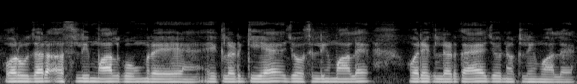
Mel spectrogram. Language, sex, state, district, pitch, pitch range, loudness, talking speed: Hindi, male, Haryana, Rohtak, 130 Hz, 130-135 Hz, -17 LUFS, 230 wpm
